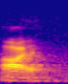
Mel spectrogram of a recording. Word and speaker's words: I: आई को हमें बोलना है आय।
